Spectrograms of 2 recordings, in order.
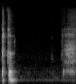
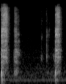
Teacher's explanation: les trois consonnes sont noires. C'est-à-dire, elles sont toutes non voisées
